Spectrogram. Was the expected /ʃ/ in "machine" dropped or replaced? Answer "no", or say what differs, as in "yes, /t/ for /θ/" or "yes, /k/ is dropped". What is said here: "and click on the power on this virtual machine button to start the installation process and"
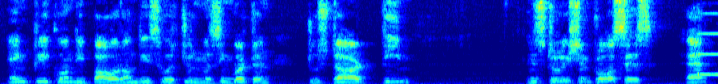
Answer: yes, /s/ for /ʃ/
